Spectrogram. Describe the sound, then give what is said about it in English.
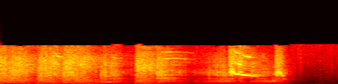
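In a Red Ryder radio western, a rapid, irregular string of sharp gunshots from Murderer's Gulch, several loud cracking bangs in quick succession with short ringing tails, and no voices. “Them were shots.”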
